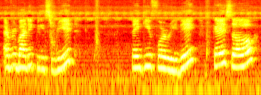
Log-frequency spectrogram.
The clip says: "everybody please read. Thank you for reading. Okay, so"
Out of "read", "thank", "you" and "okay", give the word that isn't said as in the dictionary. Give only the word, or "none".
thank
